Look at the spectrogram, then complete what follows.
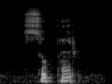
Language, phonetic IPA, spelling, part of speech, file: Polish, [ˈsupɛr], super, adjective / adverb / interjection, LL-Q809 (pol)-super.wav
